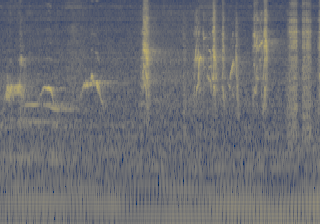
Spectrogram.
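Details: Greater green leafbird, known in Indonesia as cucak ijo, singing in a gacor style: brief high whistled slurs and sharp chips, with a steady low hum underneath.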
